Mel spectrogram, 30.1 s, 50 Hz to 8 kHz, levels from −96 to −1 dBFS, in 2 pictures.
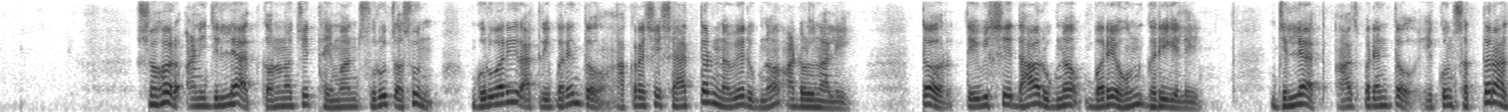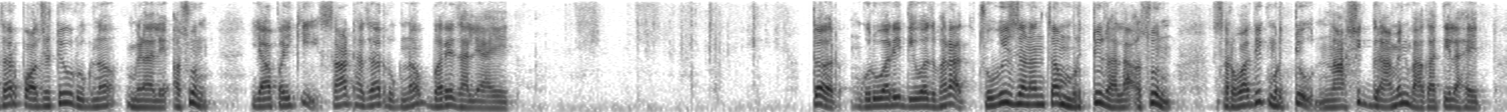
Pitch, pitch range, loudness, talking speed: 155 Hz, 140-185 Hz, -24 LUFS, 105 wpm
